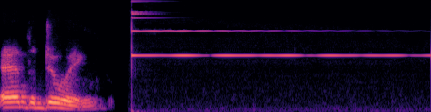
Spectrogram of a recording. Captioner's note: bell dinging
